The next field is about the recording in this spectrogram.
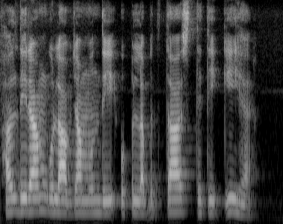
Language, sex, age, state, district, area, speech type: Punjabi, male, 18-30, Punjab, Gurdaspur, urban, read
